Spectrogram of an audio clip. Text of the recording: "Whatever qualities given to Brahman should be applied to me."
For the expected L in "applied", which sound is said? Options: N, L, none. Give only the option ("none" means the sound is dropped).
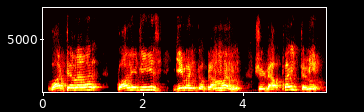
none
